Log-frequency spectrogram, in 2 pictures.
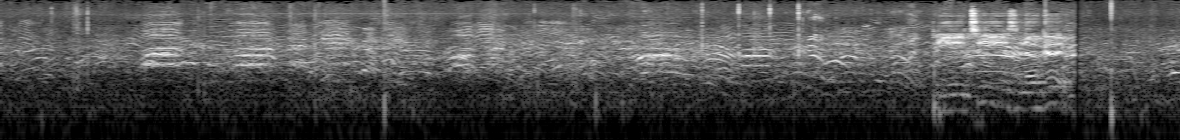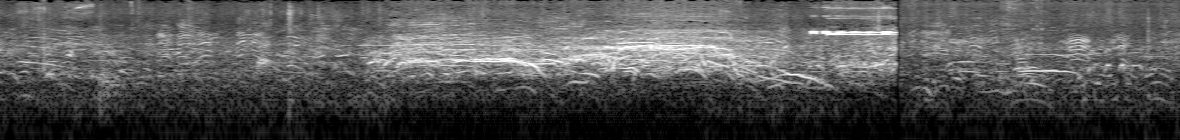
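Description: A crowd of spectators chatters and calls out in open air.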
